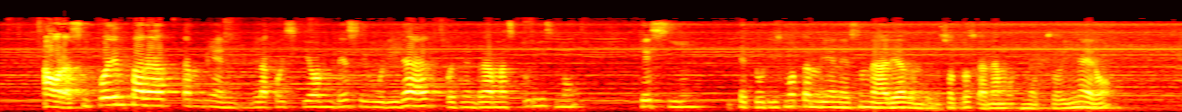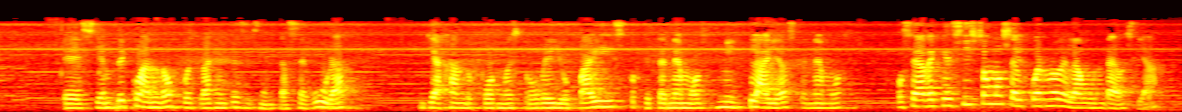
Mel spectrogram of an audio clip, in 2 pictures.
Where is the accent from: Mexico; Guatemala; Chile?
Mexico; Nosotros tendríamos que, como buenos mexicanos, comprar las cosas hechas en México.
